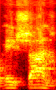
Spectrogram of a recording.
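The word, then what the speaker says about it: Ray Charles: sido de 1954 de Rey Charles ou Rey Charge, como a gente prefere pronunciar aqui. I've got a woman, baseado numa música de igreja, I've Got a Savior.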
